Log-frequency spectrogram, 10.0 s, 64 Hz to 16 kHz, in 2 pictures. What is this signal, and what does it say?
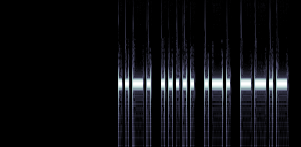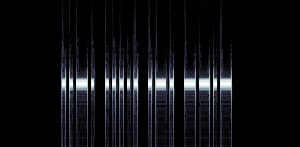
Morse code, heard as a keyed tone, about 21 wpm, 700 Hz. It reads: F5RQ F5RQ
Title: DXCC-100 Call Signs - 4 Characters - Repeated 2x - 20wpm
